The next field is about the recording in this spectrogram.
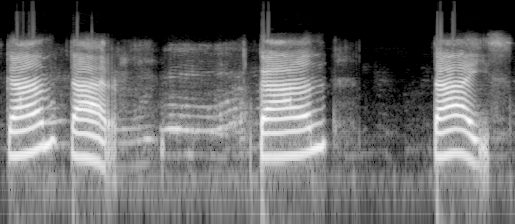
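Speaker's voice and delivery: "Cantar, cantáis" split slowly, TAR and TÁIS stressed; "Cantar, cantáis" syllable by syllable with long pauses; stress on last syllable. Shown as a demonstration. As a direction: lean on the endings of "Cantar, cantáis". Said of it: "el acento está en la última sílaba".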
